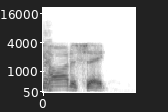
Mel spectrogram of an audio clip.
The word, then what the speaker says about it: Hardesty: Larry Hardesty. – You're giving it. – Is it like Hardaway with the Hardesty? – Nope.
